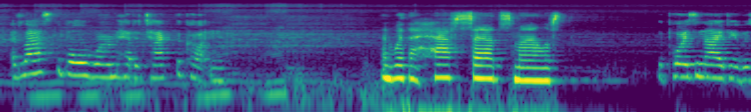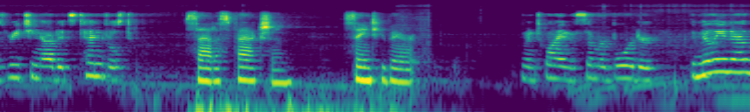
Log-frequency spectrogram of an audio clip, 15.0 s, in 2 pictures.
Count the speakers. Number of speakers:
2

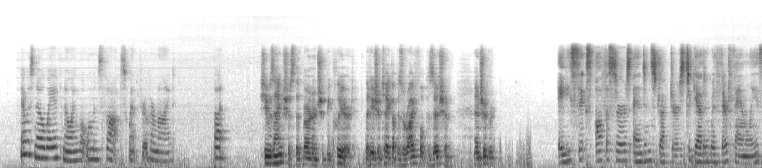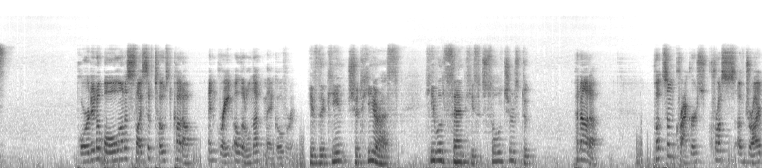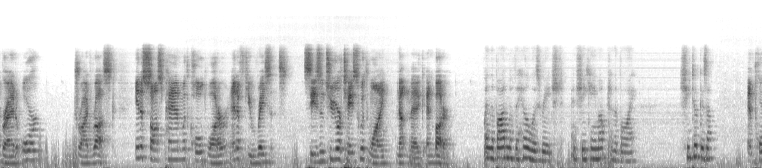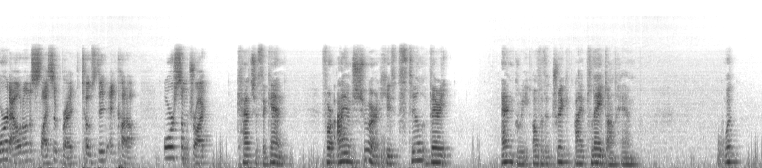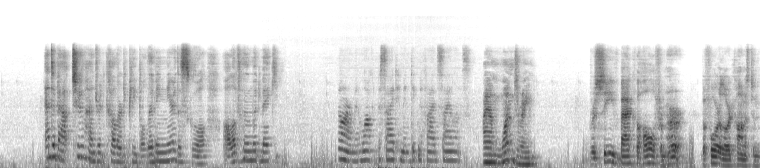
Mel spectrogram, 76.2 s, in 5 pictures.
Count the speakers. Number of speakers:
5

